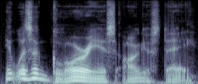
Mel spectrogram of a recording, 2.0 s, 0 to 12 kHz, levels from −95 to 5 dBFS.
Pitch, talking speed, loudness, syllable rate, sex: 95 Hz, 180 wpm, -18 LUFS, 4.4 syllables/s, male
